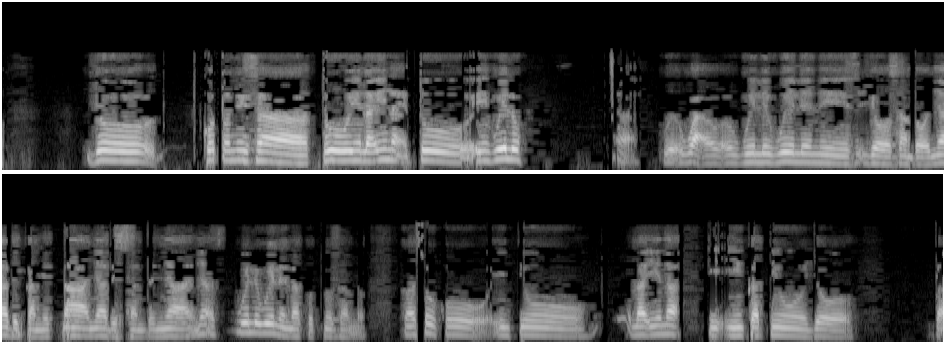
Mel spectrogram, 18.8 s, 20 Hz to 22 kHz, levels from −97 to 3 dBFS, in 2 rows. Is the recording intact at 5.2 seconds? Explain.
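No, not really. At 5.2 seconds, as across the whole clip, the speech carries heavy damage that sounds like AAC compression, likely AAC-LC at a very low bitrate, around 12 kbps. Nothing reaches above 7.5 kHz, so the top end is cut off and the sound comes across dull. The codec is throwing away most of the spectral detail to fit that budget, leaving gaps and smearing, so sibilants and held sounds get a fizzy, warbly texture.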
